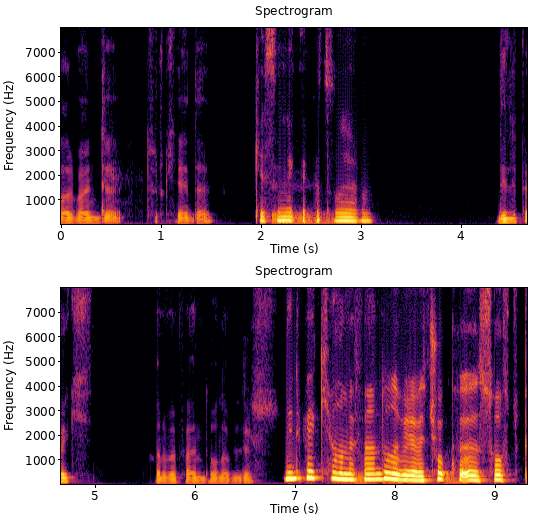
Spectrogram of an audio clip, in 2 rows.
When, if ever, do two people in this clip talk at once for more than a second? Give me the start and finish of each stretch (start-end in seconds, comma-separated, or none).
7.4-8.7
